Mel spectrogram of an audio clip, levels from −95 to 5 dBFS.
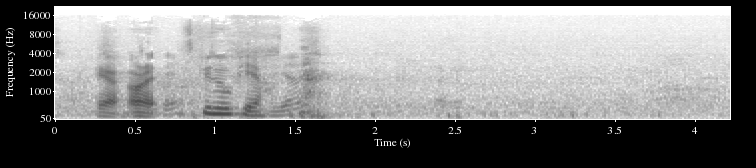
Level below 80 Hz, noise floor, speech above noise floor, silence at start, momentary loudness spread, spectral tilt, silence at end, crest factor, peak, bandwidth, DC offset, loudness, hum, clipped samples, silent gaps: -66 dBFS; -57 dBFS; 25 dB; 0 s; 26 LU; -6 dB/octave; 0.3 s; 22 dB; -14 dBFS; 16.5 kHz; under 0.1%; -33 LUFS; none; under 0.1%; none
